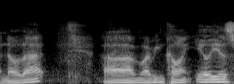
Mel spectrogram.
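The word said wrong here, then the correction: Illyes: forever, so it's Ish.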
